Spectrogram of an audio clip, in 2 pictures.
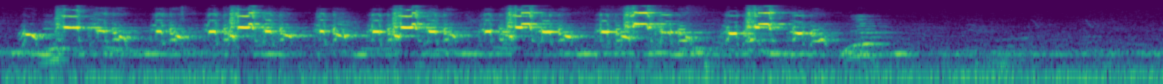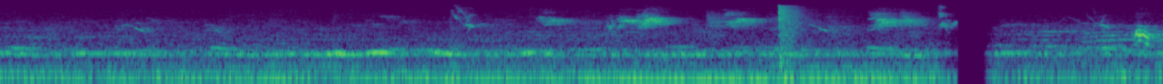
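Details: Francolin calling in the morning: a loud run of about seven harsh, squawking notes in quick succession over four seconds, then quieter faint chirps from other birds over a steady low hum.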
